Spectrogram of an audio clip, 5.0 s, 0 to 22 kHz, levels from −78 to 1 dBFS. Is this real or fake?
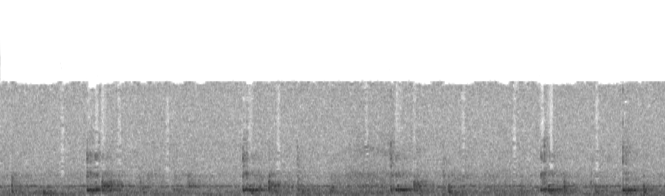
fake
